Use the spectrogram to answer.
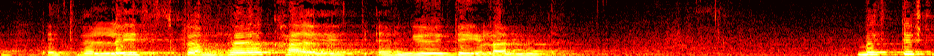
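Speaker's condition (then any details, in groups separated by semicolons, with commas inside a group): Profound deafness; without speech at 2.5 years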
